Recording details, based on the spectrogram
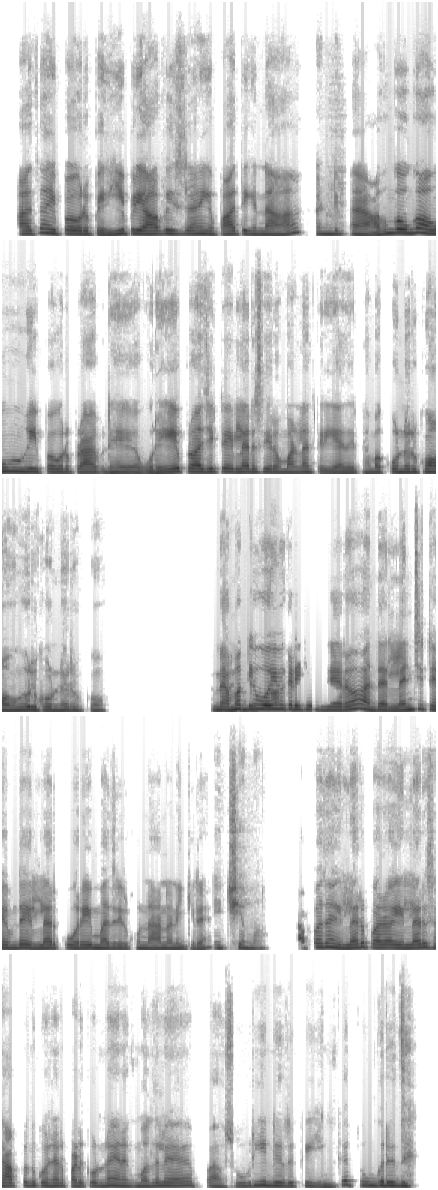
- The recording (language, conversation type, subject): Tamil, podcast, சிறிய ஓய்வுத் தூக்கம் (பவர் நாப்) எடுக்க நீங்கள் எந்த முறையைப் பின்பற்றுகிறீர்கள்?
- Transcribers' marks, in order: other background noise; in English: "ப்ராஜெக்ட்"; chuckle; chuckle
